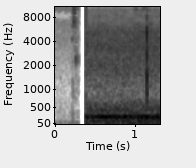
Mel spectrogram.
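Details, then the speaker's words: Ender 3 3D printer: a harsh, steady buzzing grind starts suddenly and holds on as the Y-axis stepper keeps driving backward past the end of travel, because the Y-axis mechanical end stop switch broke. "So basically, my print bit did not know when to stop and kept moving backward when it had already reached the end. And that awful noise was the result."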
